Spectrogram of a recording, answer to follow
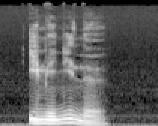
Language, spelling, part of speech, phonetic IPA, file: Polish, imieniny, noun, [ˌĩmʲjɛ̇̃ˈɲĩnɨ], Pl-imieniny.ogg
